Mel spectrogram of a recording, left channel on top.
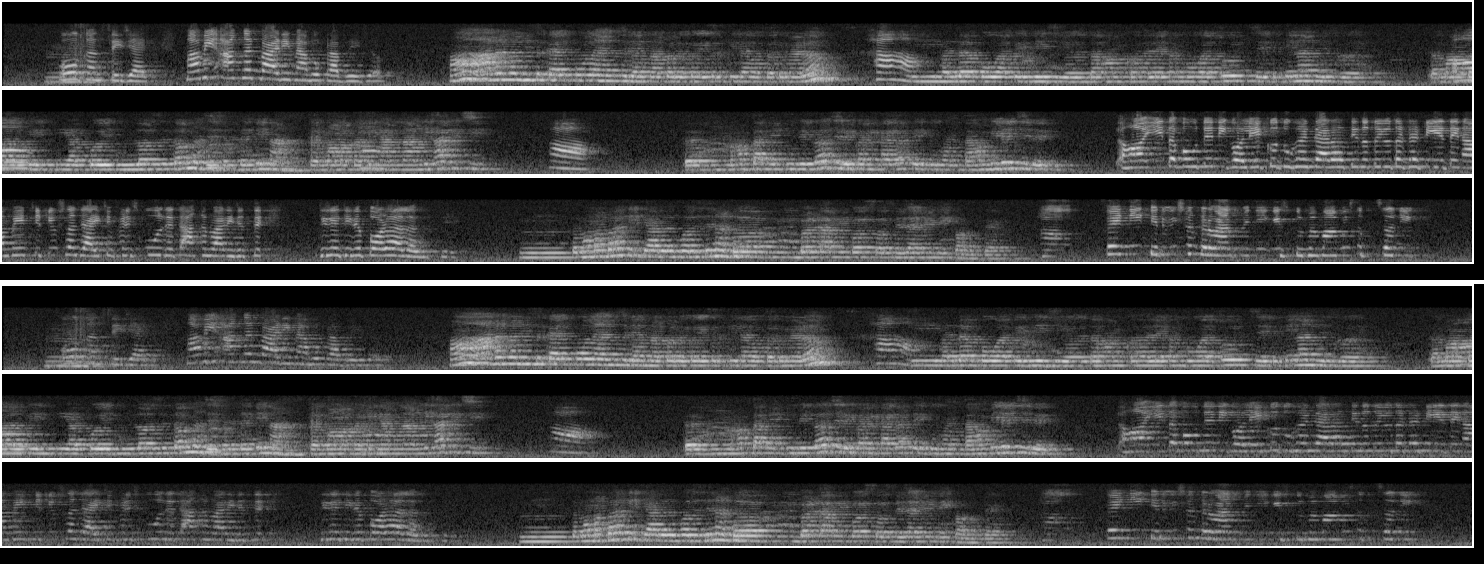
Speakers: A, in the centre; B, on the left (about 55°).
A: हुँ
B: ओ अखैन की जायत, मामी आङगनबाड़ी मे आब ओकरा भेजब।
A: हँ आँगनबाड़ी से काल्हि फोन आयल छलै हमरा पर तऽ कहै छलखीन रहै ओतऽ के मैडम कि मतब
B: हँ हँ
A: मतलब बौआके भेजियौ तऽ हम कहलियै एखन बौआ छोट छै तऽ केना भेजबै तऽ माँ
B: ओ
A: कहलखिन की आब कोई लऽ जेते तब ने जेते ने देखे ने तऽ मामा कहलखिन
B: हँ
A: हम नाम लिख लिखा दै छी।
B: हँ।
A: तऽ हफ्तामे एक दू बेर लऽ जेबै कनी काल रहतै एक दू घण्टा हम भी रहि जेबै
B: हँ ई तऽ बहुते निक कहलियै एको दू घंटा रहतै तैयो तऽ घटियेते ने मेन छै ट्यूशन जाय छै फेर स्कूल जेकां आंगनबाड़ी जेतै धीरे धीरे पढ़य लगतै।
A: हं तऽ मामा कहलखिन कि आदत भऽ जेतै ने तऽ बड़का मे बस तसमे जायमे नै कनतै।
B: ह फेर नीक एडमिशन करबा देबै, नीक स्कूल मे मामी सबसँ नीक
